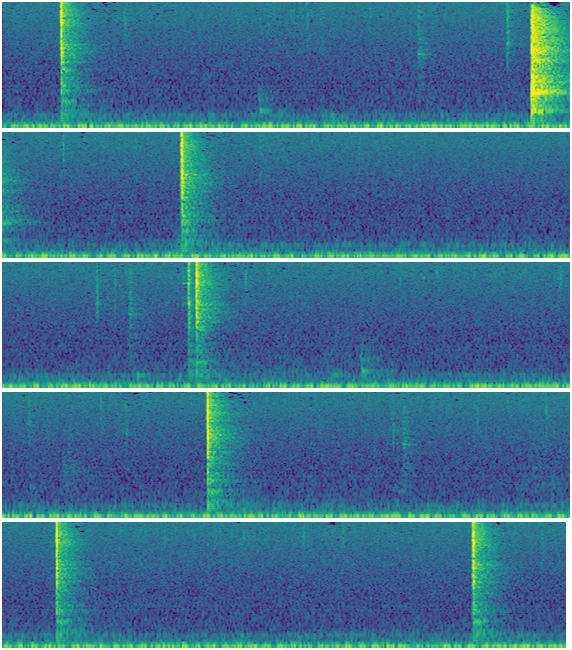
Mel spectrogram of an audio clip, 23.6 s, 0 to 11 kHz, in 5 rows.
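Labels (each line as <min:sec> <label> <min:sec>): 0:00.4 A metallic object crackles loudly indoors. 0:00.6
0:04.4 A metallic object crackles loudly indoors. 0:04.8
0:06.2 A metallic object crackles loudly indoors. 0:06.4
0:11.0 A metallic object crackles loudly indoors. 0:11.2
0:15.9 A metallic object crackles loudly indoors. 0:16.0
0:19.4 A metallic object crackles loudly indoors. 0:19.5
0:22.8 A metallic object crackles indoors. 0:23.0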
